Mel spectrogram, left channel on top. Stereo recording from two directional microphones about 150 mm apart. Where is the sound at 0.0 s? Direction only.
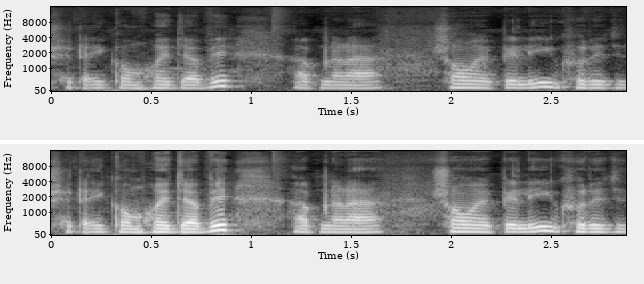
45° right (ahead or behind).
